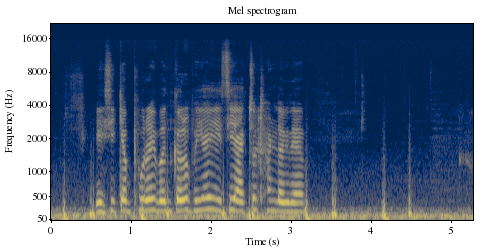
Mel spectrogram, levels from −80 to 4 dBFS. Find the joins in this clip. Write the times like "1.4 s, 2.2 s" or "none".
none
